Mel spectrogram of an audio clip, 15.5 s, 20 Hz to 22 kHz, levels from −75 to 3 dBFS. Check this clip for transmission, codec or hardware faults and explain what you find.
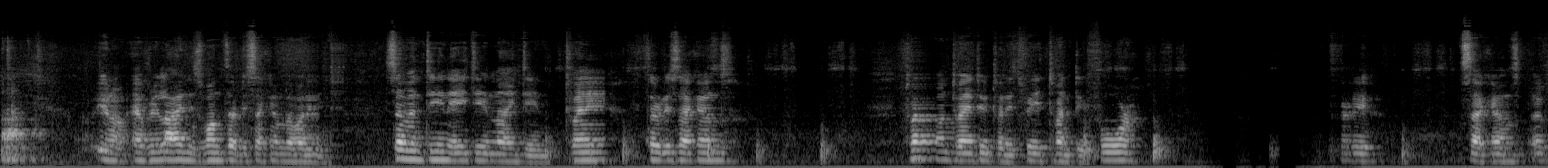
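AAC frame loss with concealment occurs four times: 3.08–3.54 s, 5.90–6.09 s, 9.14–9.51 s, and 12.01–13.6 s. The decoder patches missing frames from the last good spectrum. Each gap becomes a smeared, noisy or phasey patch. The longest, near 12 s, loses about 1 s of audio scattered over about 1.5 s.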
